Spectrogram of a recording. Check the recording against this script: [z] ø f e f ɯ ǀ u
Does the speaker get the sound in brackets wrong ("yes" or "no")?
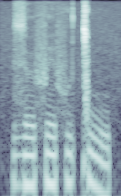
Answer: no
